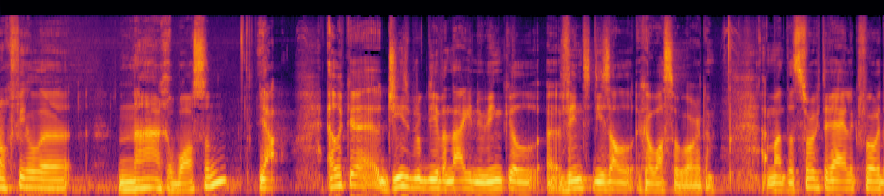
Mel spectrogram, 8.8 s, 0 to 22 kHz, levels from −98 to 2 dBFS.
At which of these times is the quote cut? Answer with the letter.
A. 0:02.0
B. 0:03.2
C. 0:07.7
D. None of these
C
